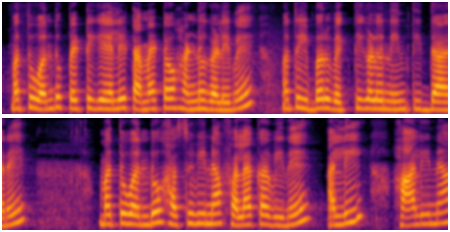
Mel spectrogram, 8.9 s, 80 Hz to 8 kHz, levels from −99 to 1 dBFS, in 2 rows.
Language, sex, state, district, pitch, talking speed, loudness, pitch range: Kannada, female, Karnataka, Chamarajanagar, 240 Hz, 105 wpm, -18 LUFS, 220-260 Hz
